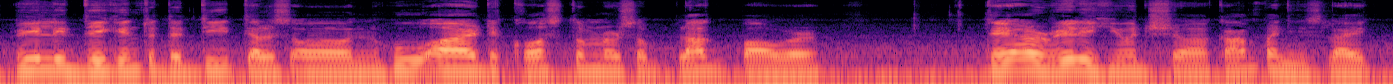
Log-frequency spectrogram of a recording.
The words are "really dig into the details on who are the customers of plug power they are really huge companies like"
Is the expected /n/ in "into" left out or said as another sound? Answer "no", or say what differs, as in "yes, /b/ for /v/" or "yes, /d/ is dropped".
no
